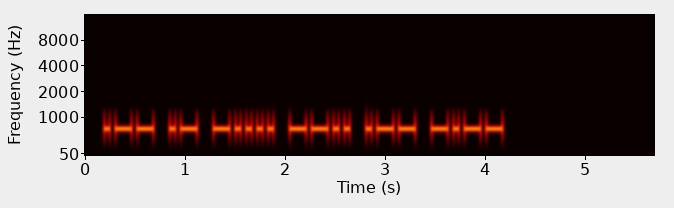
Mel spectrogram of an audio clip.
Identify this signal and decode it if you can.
Morse code, heard as a keyed tone, about 22 wpm, 700 Hz. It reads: WA6ZWY
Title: USA Callsign DE Callsign - 6 Characters - 22wpm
